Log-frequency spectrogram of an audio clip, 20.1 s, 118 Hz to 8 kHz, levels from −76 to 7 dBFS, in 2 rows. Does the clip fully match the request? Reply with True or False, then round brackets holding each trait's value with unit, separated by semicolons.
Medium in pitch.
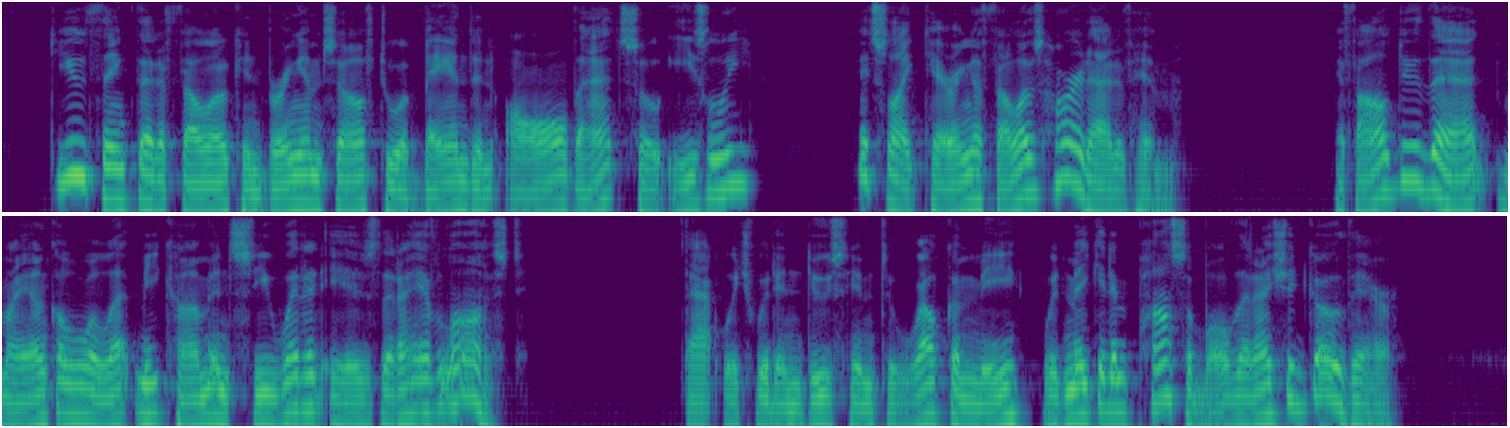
False (115 Hz)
